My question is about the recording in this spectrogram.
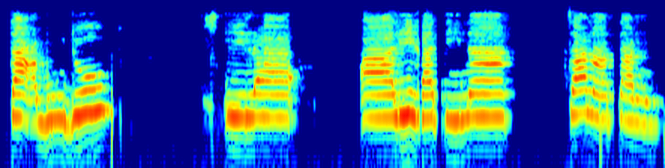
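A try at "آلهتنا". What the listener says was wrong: Alihatina. Fathah, Mas. Ta'budu alihatana sanatan.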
